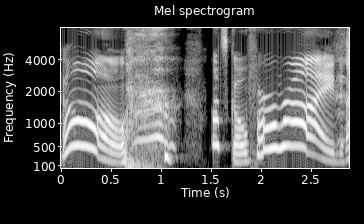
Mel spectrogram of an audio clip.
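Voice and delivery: high giddy squeal breaking into laughs; excited laughing. Retold or imitated. Drunk friends spotting the chariot, laughing excitedly. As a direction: gleefully giggle the suggestion.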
